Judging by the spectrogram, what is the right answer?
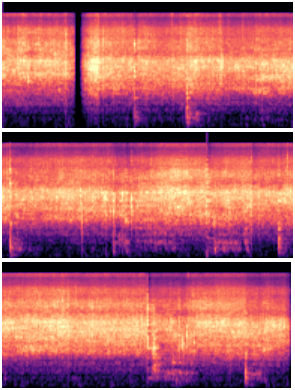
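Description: Chicken pieces frying in hot oil in a kadhai, with a steady loud sizzle. A metal ladle scrapes and knocks against the pan now and then as the pieces are stirred, and the sizzle breaks off briefly about a second in.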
